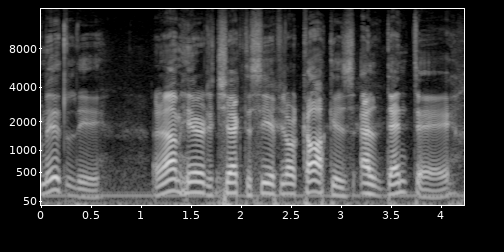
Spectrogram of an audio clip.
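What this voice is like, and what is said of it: Put-on Italian accent drifting into others. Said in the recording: “I don't know what that fucking accent ... is ... started as Italian and drifted into some sort of polyglot of every random speech pattern I could think of ... kind of drifted into Nigerian from a '90s movie”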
